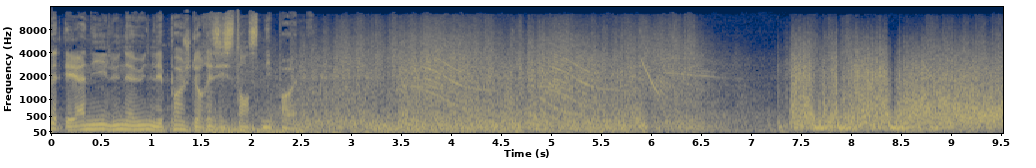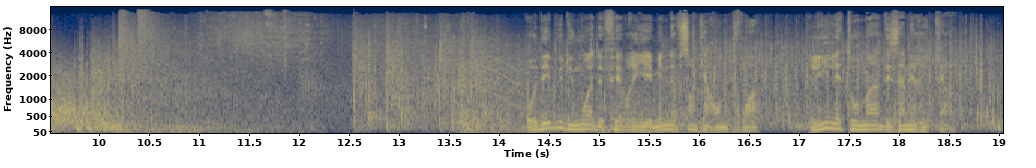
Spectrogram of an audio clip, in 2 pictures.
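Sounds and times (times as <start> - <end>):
rifle and machine-gun fire: 2.6 - 6.6, 12.5 - 19.0.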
